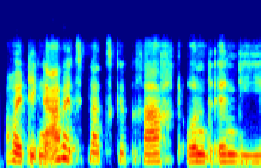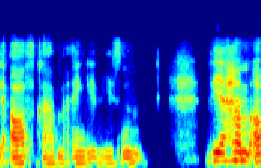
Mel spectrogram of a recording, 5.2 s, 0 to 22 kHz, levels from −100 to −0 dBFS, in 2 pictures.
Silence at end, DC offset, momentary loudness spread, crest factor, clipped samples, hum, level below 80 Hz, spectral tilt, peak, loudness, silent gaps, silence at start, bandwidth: 0 s; under 0.1%; 12 LU; 18 dB; under 0.1%; none; -68 dBFS; -6 dB/octave; -2 dBFS; -19 LUFS; 4.24-4.28 s; 0.05 s; 8 kHz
